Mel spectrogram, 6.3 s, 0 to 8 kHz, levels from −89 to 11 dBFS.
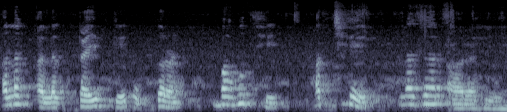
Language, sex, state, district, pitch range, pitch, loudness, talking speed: Hindi, male, Rajasthan, Bikaner, 135-215 Hz, 165 Hz, -18 LUFS, 115 wpm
